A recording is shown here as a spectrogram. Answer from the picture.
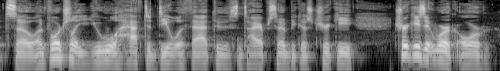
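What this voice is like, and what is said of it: Stuffy congested voice. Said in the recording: “I am very stuffy, and I sound like a Muppet.”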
